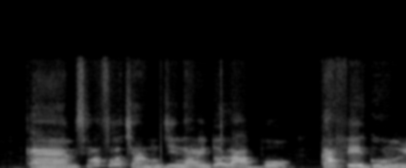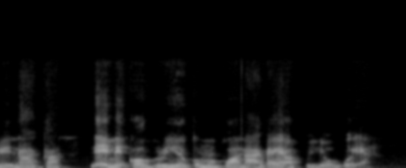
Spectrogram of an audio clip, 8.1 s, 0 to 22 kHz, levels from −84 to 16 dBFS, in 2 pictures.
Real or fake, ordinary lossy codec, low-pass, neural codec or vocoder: fake; none; 14.4 kHz; codec, 44.1 kHz, 2.6 kbps, SNAC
